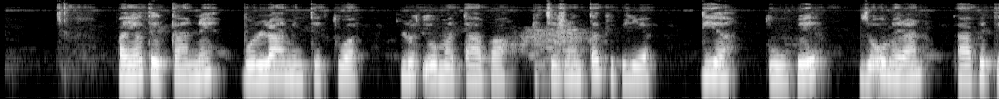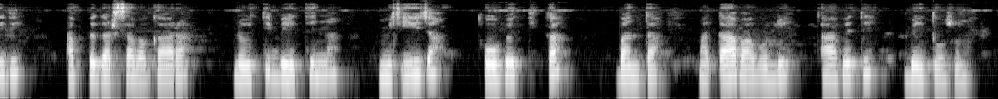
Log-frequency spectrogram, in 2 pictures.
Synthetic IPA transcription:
pɐjɐt̪ɛt̪ːaːnːɛ | bɔlːaːmɪnt̪ːɛt̪ːʊwa | lʊt̪ʼɪjɔmɐt̪ʼːaːfaːɪt͡ʃːɛʃ̬ɐnt̪ːɐɡɪfɪlɪjɐ | ɡɪjɐ | t̪ʼuːpe̞ː | zɔʔɔmɛɾɐn | t̪ʼaːfɛt̪ːɪd̪ɪ | ɐpːɛɡɐɾsɐbɐɡːaːɾɐ | lɔjt̪ːɪbe̞ːt̪ːɪnːɐ | mɪt͡ʃʼiːt͡ʃʼɐ | t̪ʼo̞ːfɛt̪ːɪ̥kːɐ | bɐnt̪ːɐ | mɐt̪ʼːaːfaːbɔlːɪ | t̪ʼaːfɛt̪ːɪ | be̞ːt̪ːo̞ːsɔnɐ

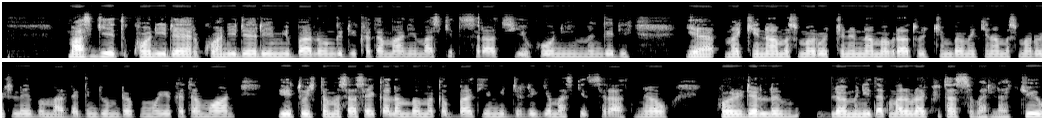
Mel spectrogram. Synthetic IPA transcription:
masɡet̪ʼkʰo̞nid̪əɾkʰonid̪əɾjɛmːibːaləwɨŋɡɨd̪ihkʰət̪ʰəmanjɛmasɡet̪ʼsɨɾat̪siho̞nmɨŋɡɨd̪ih | jɛməkʰinaməsməɾo̞t͡ʃːɪnɨnːaməβɾat̪ʰo̞t͡ʃːɪnbəməkʰinaməsməɾo̞t͡ʃːlajbəmad̪ɾəɡɨnd̪ihumd̪əɡmo̞jɛkʰət̪ʰəmwan | be̞t̪ʰo̞t͡ʃːt̪ʰəməsasajkʼələmbəməkʼəbat̪jɛmːid̪ːərːəɡjɛmaskʼit̪ʼsɨɾat̪nəw | kʰo̞ɾid̪əɾ | ləmɨnjɛt̪ʼəkʼmalbɨlat͡ʃːut̪ʰasːɨβalːat͡ʃːɛ

